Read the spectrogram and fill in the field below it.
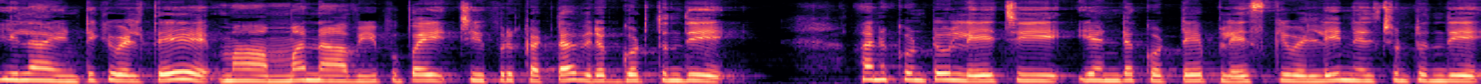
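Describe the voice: The voice does plain reading aloud. Nothing else marks the delivery.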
